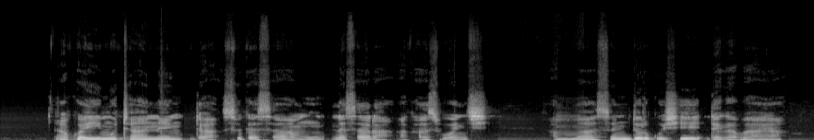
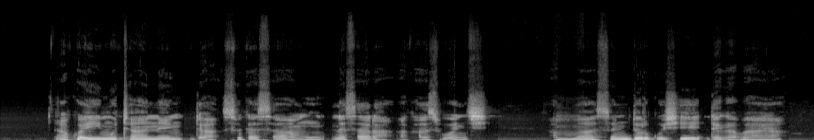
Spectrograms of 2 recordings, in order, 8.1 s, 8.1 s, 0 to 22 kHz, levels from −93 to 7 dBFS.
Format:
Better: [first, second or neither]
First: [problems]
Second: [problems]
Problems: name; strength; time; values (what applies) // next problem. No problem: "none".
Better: second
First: background sound (Thump, thud); 12 dB below the speech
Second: none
